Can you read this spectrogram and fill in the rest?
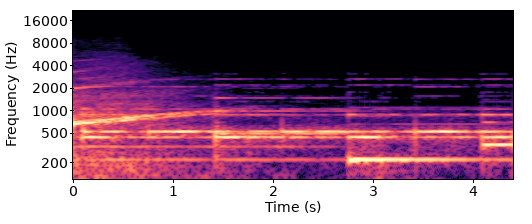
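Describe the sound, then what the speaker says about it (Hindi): A wailing siren with steady tones that step in pitch every second or so, heard at moderate distance, no voices. "उसी एम्बुलेंस के पीछे पीछे हो लिया जो गोपाल किशन जी को अस्पताल लेकर जा रही थी।"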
